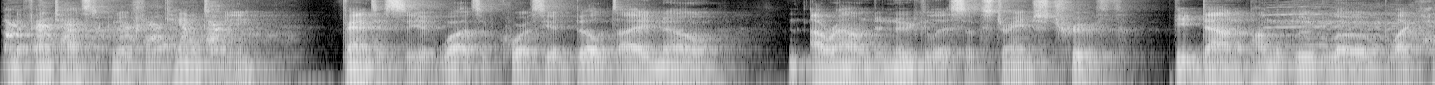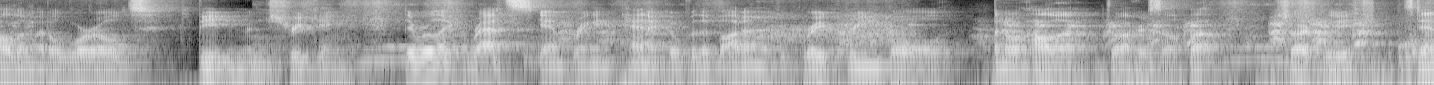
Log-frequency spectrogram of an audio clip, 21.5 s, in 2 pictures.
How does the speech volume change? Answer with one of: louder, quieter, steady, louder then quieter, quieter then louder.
steady.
